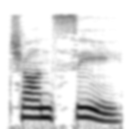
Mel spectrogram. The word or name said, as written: choncey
